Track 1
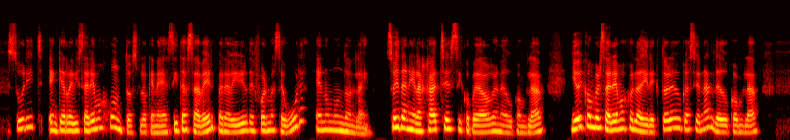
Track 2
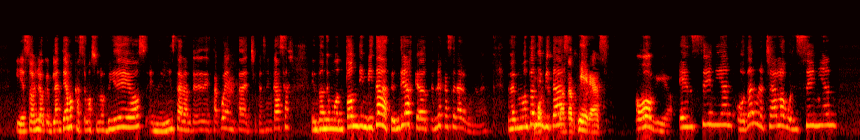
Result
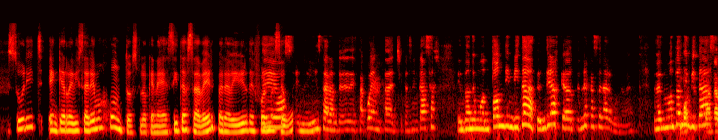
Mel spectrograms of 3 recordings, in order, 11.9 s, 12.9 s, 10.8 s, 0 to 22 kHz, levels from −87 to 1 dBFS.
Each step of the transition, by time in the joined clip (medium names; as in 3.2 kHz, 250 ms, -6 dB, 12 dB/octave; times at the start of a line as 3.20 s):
track 1
4.17 s: go over to track 2 from 1.98 s, crossfade 0.46 s logarithmic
